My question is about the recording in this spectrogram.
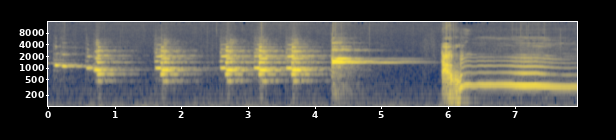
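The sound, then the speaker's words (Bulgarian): A wolf roars and howls suddenly at the young goats' little house to frighten them. It gives a run of short, tonal yelping cries, then a loud sudden outburst that settles into a long, sustained howl. No one speaks. “Ще се приближа тихо до къщичката и изведнъж ще изрева.”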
